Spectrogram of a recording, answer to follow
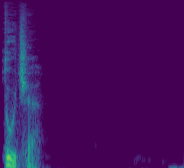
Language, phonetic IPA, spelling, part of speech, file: Russian, [ˈtut͡ɕə], туча, noun, Ru-туча.ogg
- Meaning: 1. rain cloud; dark, heavy cloud 2. moving multitude; cloud, host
